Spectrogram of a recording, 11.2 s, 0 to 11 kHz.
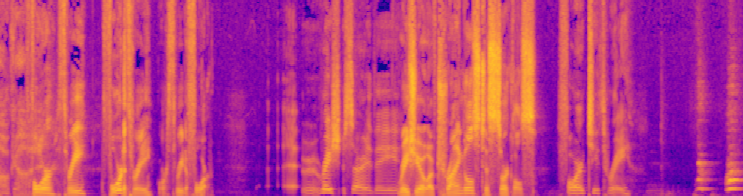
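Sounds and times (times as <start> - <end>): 
speech: 0.2 - 3.2, 4.3 - 9.5
dog barking: 10.4 - 11.1.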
